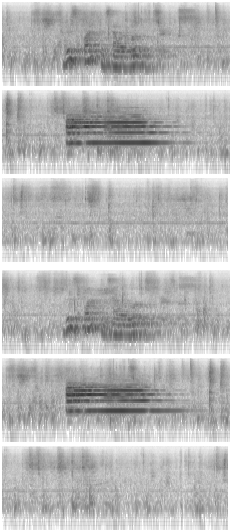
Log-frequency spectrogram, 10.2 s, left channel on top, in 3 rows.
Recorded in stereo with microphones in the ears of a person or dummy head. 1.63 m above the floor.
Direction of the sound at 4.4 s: Centre (ahead or behind).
